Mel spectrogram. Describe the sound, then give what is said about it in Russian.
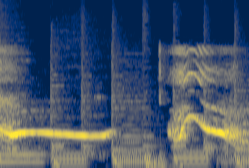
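A young child's voice imitates animal sounds: a long, drawn-out dog-like cry, then a short pause and a rising-and-falling cat meow, both loud. “А как собачка гавкает? А котенок как мяукает?”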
